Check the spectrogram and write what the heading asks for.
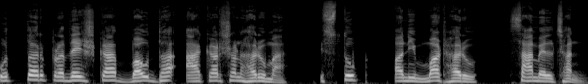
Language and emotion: Nepali, neutral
